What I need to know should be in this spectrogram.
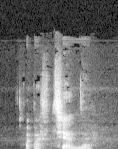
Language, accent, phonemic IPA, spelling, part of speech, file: French, Canada, /a.paʁ.tjɛn/, appartienne, verb, LL-Q150 (fra)-appartienne.wav
- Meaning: first/third-person singular present subjunctive of appartenir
